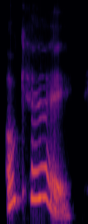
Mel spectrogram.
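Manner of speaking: high, drawn-out surprised okay; a high okay of disbelief; taken aback, trying to go along with it; stunned okay. Retold or imitated. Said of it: "And I was like".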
